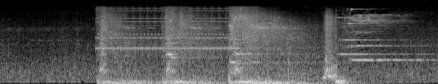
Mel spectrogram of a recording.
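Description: A bright cheerful jingle chimes.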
